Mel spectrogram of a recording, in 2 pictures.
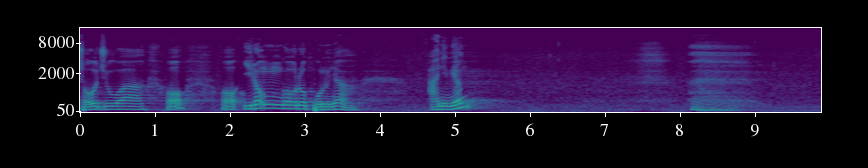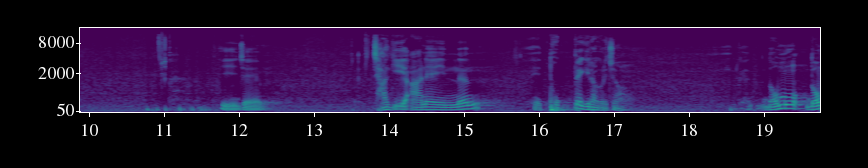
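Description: A middle-aged man speaks with feeling into a microphone, in bursts with long pauses.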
